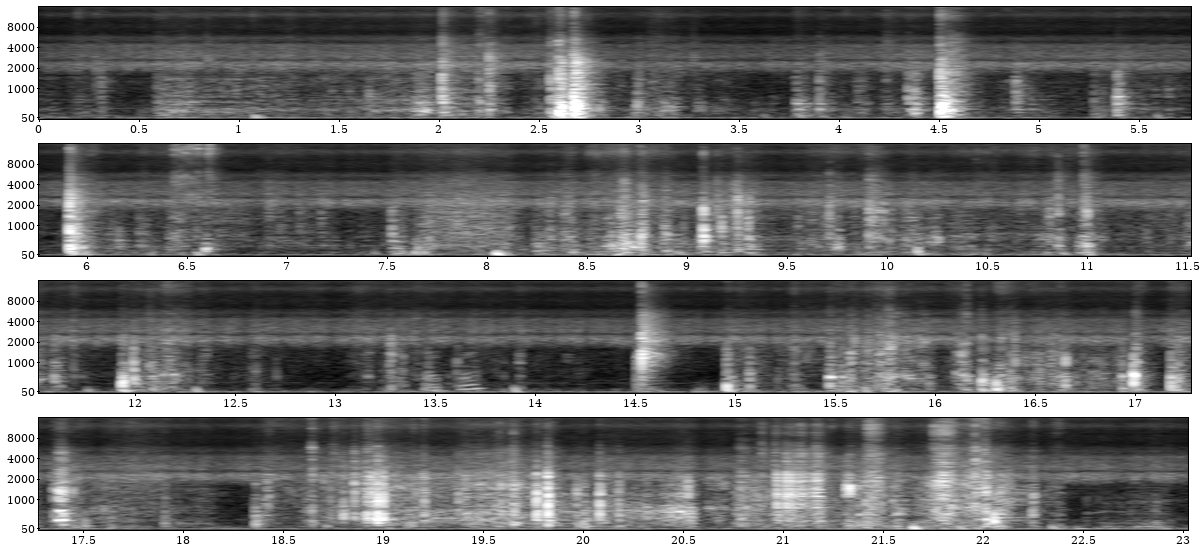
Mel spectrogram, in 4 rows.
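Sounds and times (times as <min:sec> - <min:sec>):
faint steady hiss: 0:00.0 - 0:23.0
plastic parts knocking and clattering: 0:01.9 - 0:06.8, 0:14.5 - 0:22.4.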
